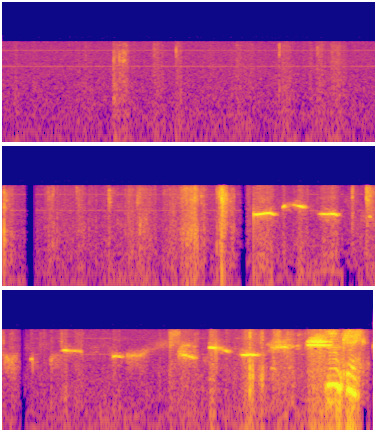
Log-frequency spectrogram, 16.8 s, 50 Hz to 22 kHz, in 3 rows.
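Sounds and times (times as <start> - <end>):
person attempting to whistle with breathy puffs and thin notes: 9.4 - 16.1.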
